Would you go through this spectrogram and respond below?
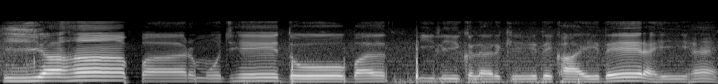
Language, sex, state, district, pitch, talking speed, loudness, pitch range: Hindi, male, Madhya Pradesh, Katni, 140 Hz, 100 wpm, -15 LUFS, 130-155 Hz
